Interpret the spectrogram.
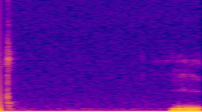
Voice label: "lwaa", East Cree syllabics

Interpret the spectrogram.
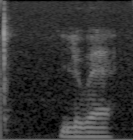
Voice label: "lwe", east cree syllabics

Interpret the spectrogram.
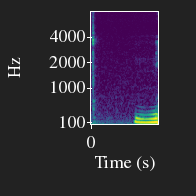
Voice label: "mi", East Cree syllabics

